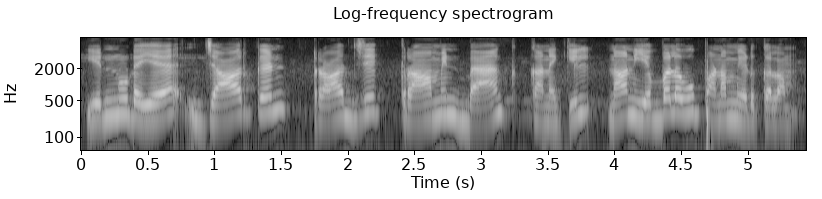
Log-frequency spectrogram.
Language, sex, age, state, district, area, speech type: Tamil, female, 45-60, Tamil Nadu, Ariyalur, rural, read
